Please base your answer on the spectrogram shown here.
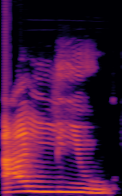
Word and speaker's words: alho: How do you make the LH sound? It's like a, li, u, like u, a, li, u. And it's like you're speaking li fast. Alho, alho.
